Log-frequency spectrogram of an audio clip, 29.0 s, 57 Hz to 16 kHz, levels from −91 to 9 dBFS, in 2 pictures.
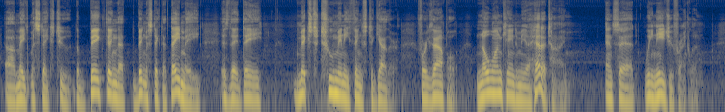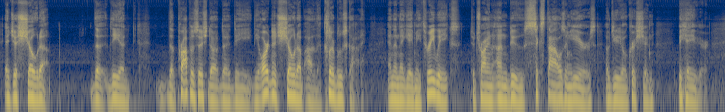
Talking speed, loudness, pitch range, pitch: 155 wpm, -18 LUFS, 100-120 Hz, 110 Hz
